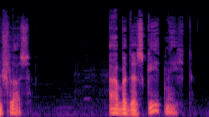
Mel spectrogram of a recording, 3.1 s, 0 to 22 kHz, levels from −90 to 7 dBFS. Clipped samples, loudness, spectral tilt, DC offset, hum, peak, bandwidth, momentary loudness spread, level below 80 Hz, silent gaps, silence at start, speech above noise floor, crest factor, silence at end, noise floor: under 0.1%; -26 LUFS; -5.5 dB/octave; under 0.1%; none; -6 dBFS; 16.5 kHz; 15 LU; -48 dBFS; none; 0 s; 40 dB; 22 dB; 0.4 s; -65 dBFS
